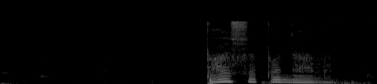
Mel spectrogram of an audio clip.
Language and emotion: Russian, sad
